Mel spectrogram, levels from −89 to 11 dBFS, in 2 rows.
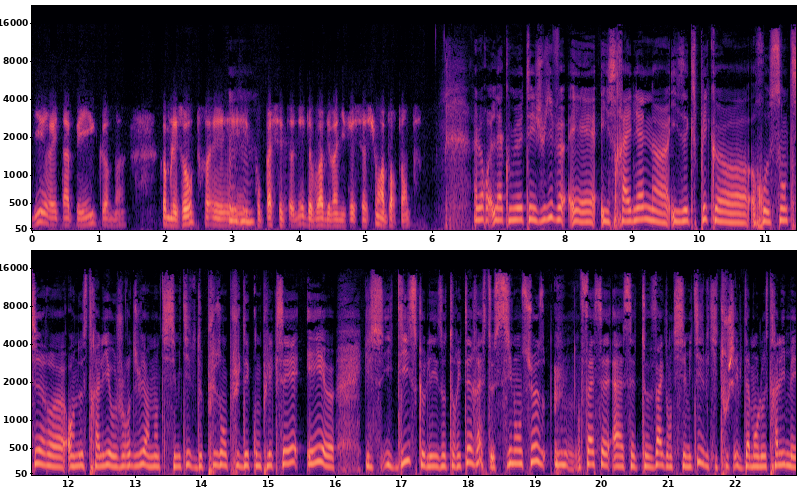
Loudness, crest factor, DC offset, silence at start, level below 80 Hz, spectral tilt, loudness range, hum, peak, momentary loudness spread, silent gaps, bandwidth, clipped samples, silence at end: -18 LUFS; 18 dB; under 0.1%; 0 s; -44 dBFS; -5 dB/octave; 3 LU; none; 0 dBFS; 6 LU; none; 15.5 kHz; under 0.1%; 0 s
